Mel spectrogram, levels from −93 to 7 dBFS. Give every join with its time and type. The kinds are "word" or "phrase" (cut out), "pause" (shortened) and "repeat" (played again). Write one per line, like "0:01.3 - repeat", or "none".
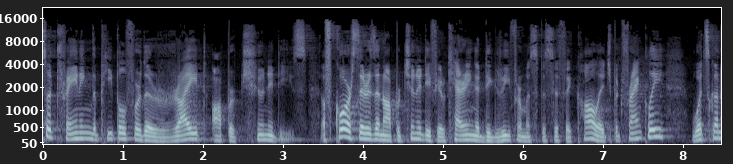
none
